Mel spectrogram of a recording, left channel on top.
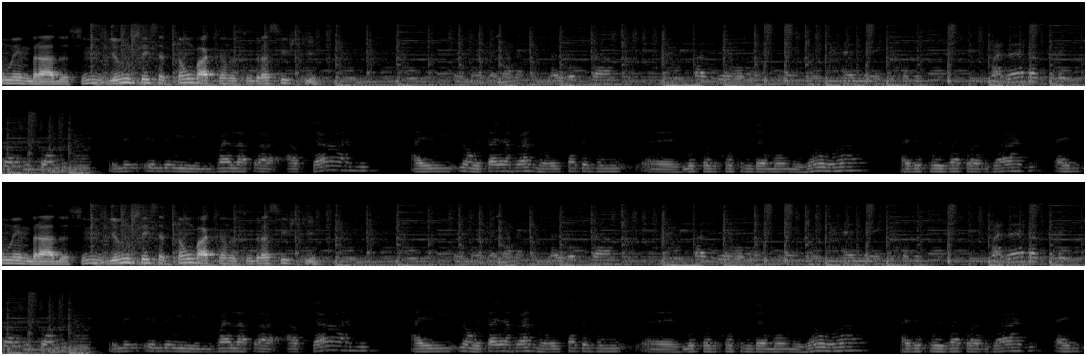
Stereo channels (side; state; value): both; identical; correlation 1.00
